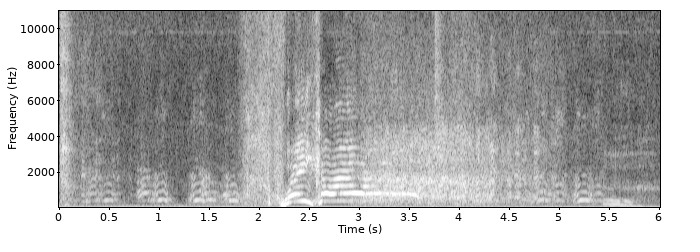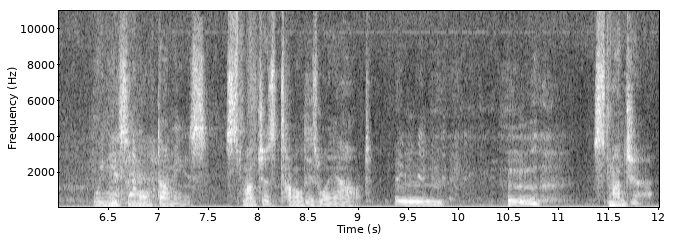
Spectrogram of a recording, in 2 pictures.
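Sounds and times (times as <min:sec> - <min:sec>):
man making high-pitched wordless sounds: 0:09.3 - 0:10.9.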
